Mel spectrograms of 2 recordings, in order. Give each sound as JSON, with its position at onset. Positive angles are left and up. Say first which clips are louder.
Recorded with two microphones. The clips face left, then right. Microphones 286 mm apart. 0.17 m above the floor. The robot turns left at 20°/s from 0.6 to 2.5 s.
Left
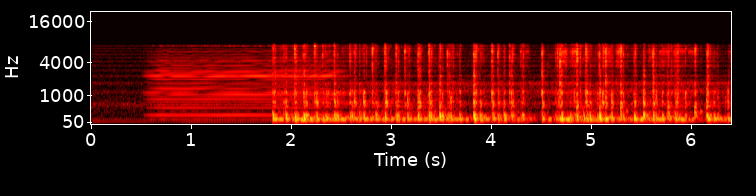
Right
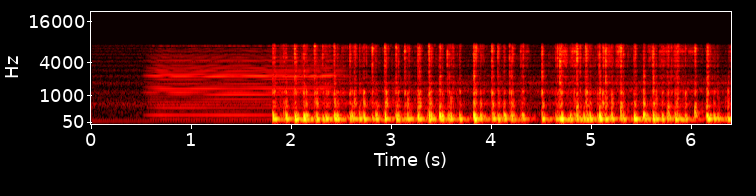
{"t": 1.8, "sound": "typing on a keyboard", "louder": "right 6 dB", "side_deg": -20, "distance_m": 0.6}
